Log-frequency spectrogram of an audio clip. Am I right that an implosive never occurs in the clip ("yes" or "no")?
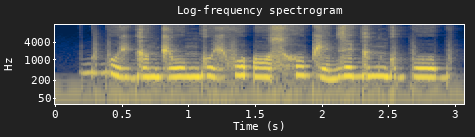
yes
